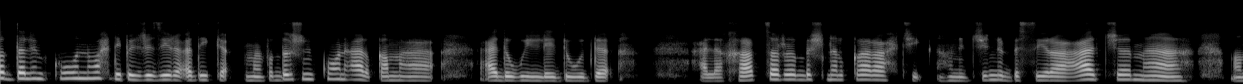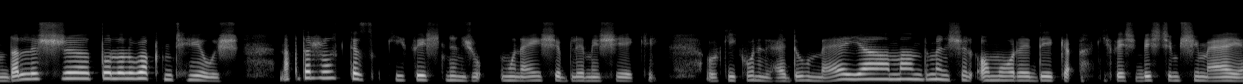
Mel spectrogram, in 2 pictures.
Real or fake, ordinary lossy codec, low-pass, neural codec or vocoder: fake; none; 7.2 kHz; codec, 24 kHz, 1.2 kbps, DualCodec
